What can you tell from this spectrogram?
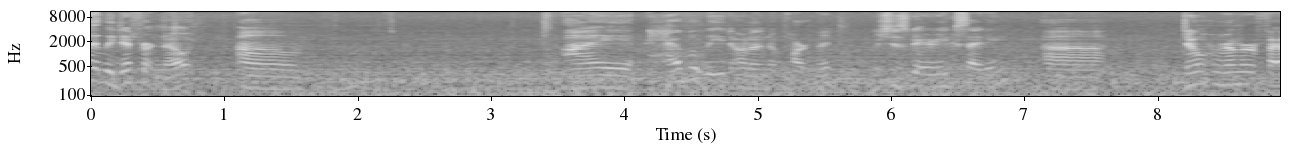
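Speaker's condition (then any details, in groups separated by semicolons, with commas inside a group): No condition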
